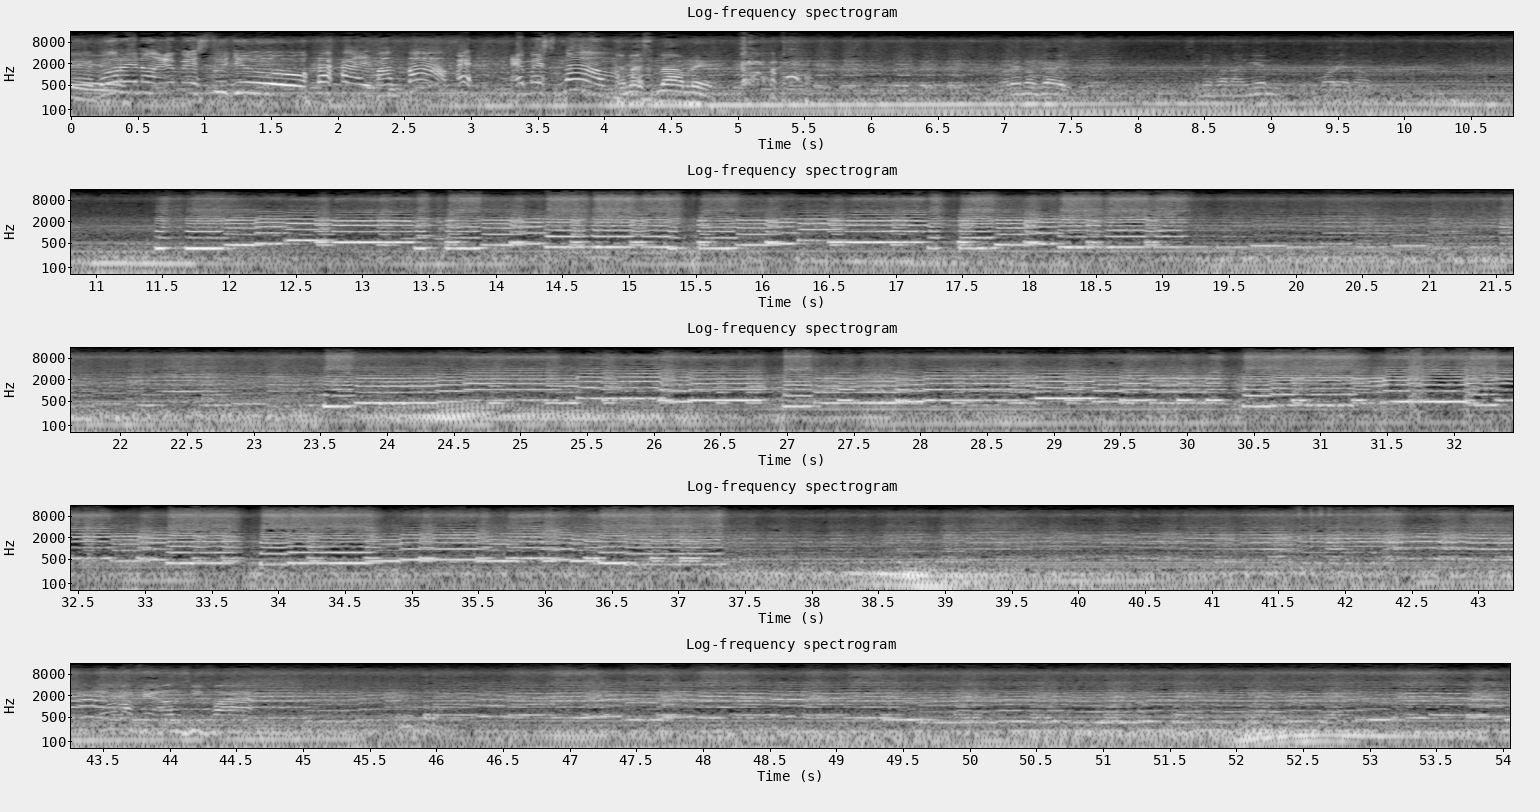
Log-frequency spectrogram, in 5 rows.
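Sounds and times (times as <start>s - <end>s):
engine and road noise: 0.0s - 54.0s
air horn melody: 3.6s - 7.9s, 11.4s - 54.0s.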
